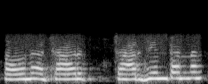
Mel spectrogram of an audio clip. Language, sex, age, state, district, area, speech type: Telugu, male, 18-30, Telangana, Mancherial, rural, conversation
